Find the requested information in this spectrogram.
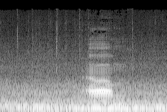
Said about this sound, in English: Wanted to pass this car safely before looking back at my notes.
